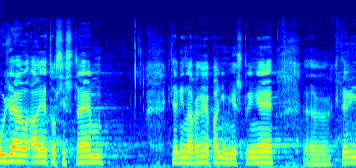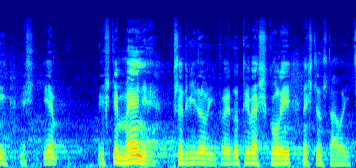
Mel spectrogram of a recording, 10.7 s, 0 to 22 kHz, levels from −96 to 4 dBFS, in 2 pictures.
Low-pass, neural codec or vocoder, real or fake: 14.4 kHz; none; real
